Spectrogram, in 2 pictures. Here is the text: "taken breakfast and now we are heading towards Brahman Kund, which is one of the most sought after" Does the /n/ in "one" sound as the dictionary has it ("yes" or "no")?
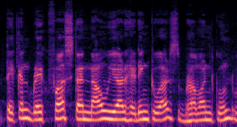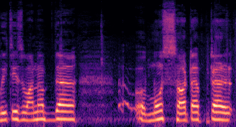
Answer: yes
